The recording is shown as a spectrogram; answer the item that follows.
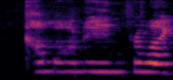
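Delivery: high southern hostess voice. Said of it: "Southern people are like".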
